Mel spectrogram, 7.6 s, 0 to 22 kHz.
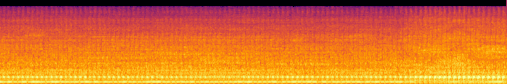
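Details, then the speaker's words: KTM RC 200 single idling after the loose part was reseated: a steady, even thump that holds its speed without hunting or dropping out. Before, the idle would not hold and the bike stalled. "ഇപ്പോൾ RPM വേരിയേഷനൊന്നും കാണിക്കുന്നില്ല സ്റ്റാർട്ട് ചെയ്തിട്ടും. ഇതിന് മുമ്പ് RPM നിൽക്കുന്നില്ലായിരുന്നു പ്രോപ്പറായിട്ട്. Variation issue ഒന്നും കാണിക്കുന്നില്ല."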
